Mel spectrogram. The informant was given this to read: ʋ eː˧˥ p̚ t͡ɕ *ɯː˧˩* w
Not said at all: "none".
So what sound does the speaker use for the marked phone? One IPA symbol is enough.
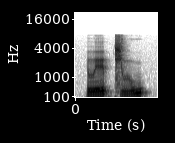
ɯː˧˥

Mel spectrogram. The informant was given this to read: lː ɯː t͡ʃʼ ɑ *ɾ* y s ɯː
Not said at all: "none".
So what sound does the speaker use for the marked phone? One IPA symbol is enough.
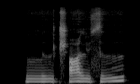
l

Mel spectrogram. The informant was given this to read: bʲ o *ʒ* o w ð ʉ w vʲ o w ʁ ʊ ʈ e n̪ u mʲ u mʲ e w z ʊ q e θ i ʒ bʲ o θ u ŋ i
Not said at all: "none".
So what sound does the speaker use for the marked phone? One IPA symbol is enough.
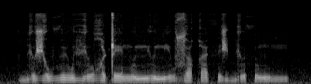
ʒ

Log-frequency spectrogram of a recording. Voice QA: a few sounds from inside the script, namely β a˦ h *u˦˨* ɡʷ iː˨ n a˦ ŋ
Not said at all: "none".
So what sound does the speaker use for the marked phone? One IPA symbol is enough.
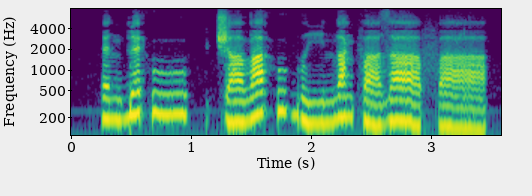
u˦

